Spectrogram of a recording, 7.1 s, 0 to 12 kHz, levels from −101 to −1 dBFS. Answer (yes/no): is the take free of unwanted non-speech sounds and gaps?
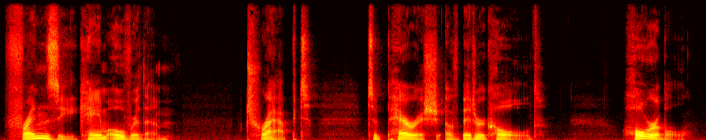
yes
